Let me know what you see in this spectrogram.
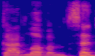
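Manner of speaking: ordinary talk, nothing marked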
